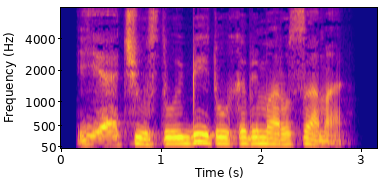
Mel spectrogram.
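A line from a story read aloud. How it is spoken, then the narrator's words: Boy growling. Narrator (Russian): Прорычал мальчишка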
